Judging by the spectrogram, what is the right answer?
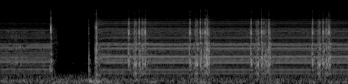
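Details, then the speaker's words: Driver's power window motor, door panel on and powered for testing; window goes down but not up. Whining motor hum broken by short buzzy chatter bursts about every half second; the window motor is failing. "we got a little motor here oh yeah hear it she was not happy with life foreign might have to take that apart see what's going on in there because it doesn't do it up only down"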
